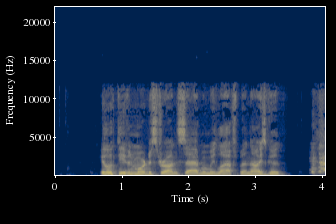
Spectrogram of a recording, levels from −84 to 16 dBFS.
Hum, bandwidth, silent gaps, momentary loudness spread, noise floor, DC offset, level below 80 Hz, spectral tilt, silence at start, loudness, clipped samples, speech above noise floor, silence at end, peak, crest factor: none; 12.5 kHz; none; 7 LU; -70 dBFS; under 0.1%; -54 dBFS; -4.5 dB/octave; 0.7 s; -16 LUFS; under 0.1%; 55 dB; 0 s; -4 dBFS; 14 dB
